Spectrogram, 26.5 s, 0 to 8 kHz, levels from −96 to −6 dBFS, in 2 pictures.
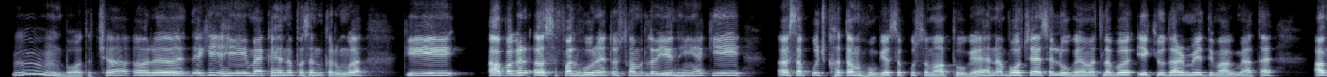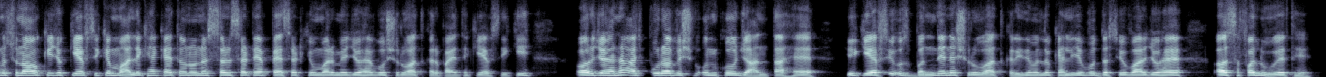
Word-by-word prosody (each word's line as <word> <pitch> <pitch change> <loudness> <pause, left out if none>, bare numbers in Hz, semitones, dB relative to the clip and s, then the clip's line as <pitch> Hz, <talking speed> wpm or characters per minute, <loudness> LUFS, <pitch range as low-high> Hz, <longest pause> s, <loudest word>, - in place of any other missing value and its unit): हुँ, 245 - -7
बहुत 130 +1 -6
अच्छा - - -5 0.2
और 170 -1 -2 0.4
देखिए, 220 +3 -2
यही 210 0 -1
मैं 205 0 0
कहना 175 -2 -2
पसंद 165 -1 -4
करूँगा 145 +4 0 0.5
कि 215 - 0 0.2
आप 195 +1 +5
अगर 230 +3 +4 0.2
असफल 185 +2 +2
हो 160 -1 -1
रहे 175 - +2
हैं, 190 - -1
तो 190 - -4
इसका 190 +1 -4
मतलब 190 +1 -5
ये 170 -2 -1
नहीं 170 +1 -6
है 205 - -4
कि 210 0 -3 0.4
अ, 175 - +4
सब 195 +1 +1
कुछ 220 +1 -3
खत्म 185 +3 +2
हो 150 - -2
गया, 150 +3 +3
सब 160 - -3
कुछ 180 - -9
समाप्त 150 0 -3
हो 140 - -2
गया 135 +1 -1
है। - - 0
है 160 - -2
ना? 185 +4 -1
बहुत 170 -1 +1
से 195 - +3
ऐसे 190 +1 +1
लोग 160 -4 -1
हैं 155 - 0
मतलब 155 0 -2 0.2
एक 160 -1 +1
ही 170 - -2
उदाहरण 160 -1 +1
मेरे 160 0 +1
दिमाग 140 -2 -3
में 150 - -4
आता 135 +3 -4
है। 170 +1 -3 0.4
आपने 175 +5 +4
सुना 210 -1 +2
होगा 210 +2 +5
कि 215 - +1
जो 230 - +2
केएफसी 195 0 +2
के 210 +1 +1
मालिक 180 0 +1
हैं, 205 +1 -2
कहते 185 0 +1
हैं, - - +1
उन्होंने 185 +2 -1
67 180 -2 +1
या 185 - +7
65 155 +1 +1
की 170 - -6
उम्र 160 -1 -1
में 155 - +1
जो 160 0 +2
है 155 - 0
वो 165 - 0
शुरुआत 145 -2 -1
कर 140 -1 -2
पाए 125 -1 +1
थे - - -8
केएफसी 140 -1 -5
की 180 +6 -7 0.5
और 175 +3 +6
जो 215 - +8
है 200 - +5
ना 240 +3 +3
आज 215 0 +2
पूरा 210 0 +5
विश्व 185 -1 -5
उनको 170 +2 -2
जानता 130 +3 +1
है 150 - +3 0.4
कि 180 - -1
केएफसी 180 +1 +5
उस 190 -4 -4
बंदे 170 +7 0
ने 230 - +3
शुरुआत 145 -8 -1
करी 135 +1 -4
थी। - - -1
मतलब 160 +1 -1
कह 160 - 0
लीजिए 165 +2 -3
वो 185 - -3
दसवीं 160 -1 -1
बार 155 0 +3
जो 160 - +5
है, 160 +2 +5 0.4
असफल 175 +1 +5
हुए 155 0 +3
थे। 115 -6 -8
170 Hz, 245 wpm, -23 LUFS, 155-195 Hz, 0.5 s, जो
